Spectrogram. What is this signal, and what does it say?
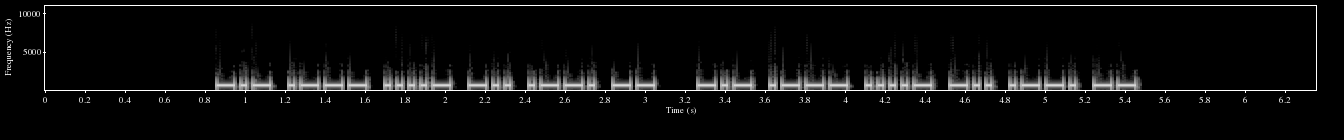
Morse code, heard as a keyed tone, about 40 wpm, 700 Hz. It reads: KJ4DPM KJ4DPM
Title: USA Call Signs Repeated 2x 40wpm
